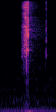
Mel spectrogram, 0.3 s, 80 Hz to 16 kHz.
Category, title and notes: Sound effects > Other
LIGHTER.FLICK.5
Lighter, zippo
